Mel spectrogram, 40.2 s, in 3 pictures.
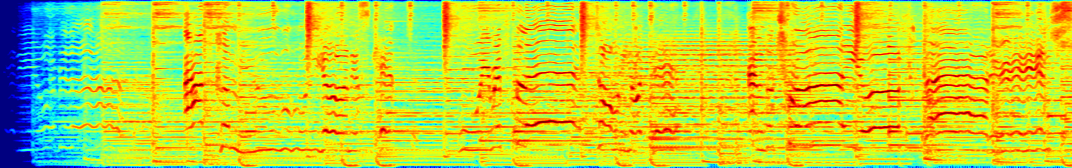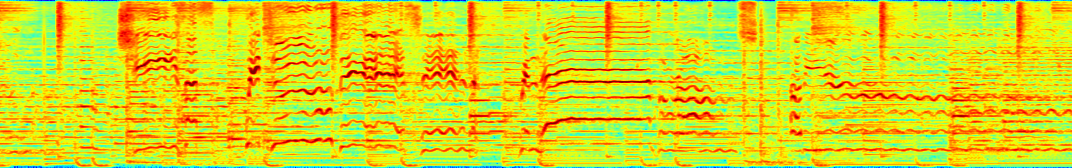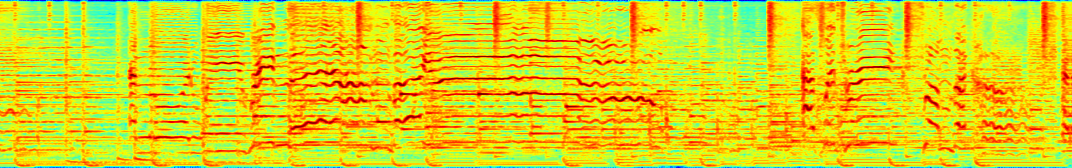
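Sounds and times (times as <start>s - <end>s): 
soprano singing: 0.4s - 40.2s.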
